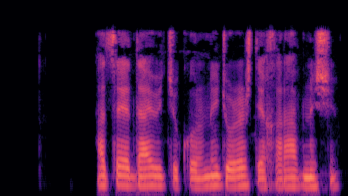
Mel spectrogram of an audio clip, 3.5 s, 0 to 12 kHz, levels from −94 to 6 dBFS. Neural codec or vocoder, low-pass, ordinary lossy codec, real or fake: none; 7.2 kHz; Opus, 64 kbps; real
